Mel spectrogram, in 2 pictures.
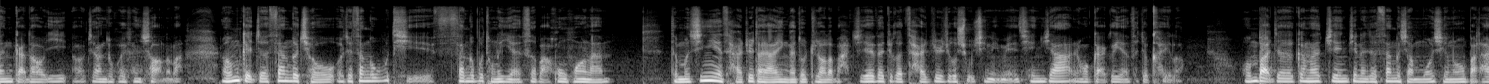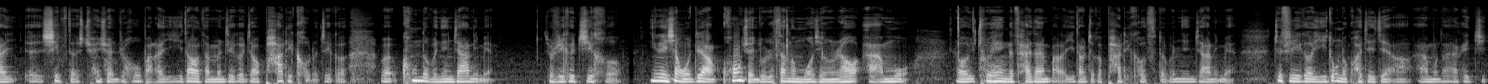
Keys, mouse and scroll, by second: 0.4 g, 4.6 click, 5.2 click, 5.7-6.4 drag, 7.7-8.0 drag, 8.8 click, 9.2-9.6 drag, 11.7 click, 12.1-12.9 scroll down 4, 13.3 click, 14.0 click, 14.6 shift+click, 16.5 click, 19.2 click, 19.9 click, 21.3 click, 22.7 m, 26.2 click, 27.9 click, 29.0-29.6 scroll down 2, 29.6-29.7 shift+middle drag.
